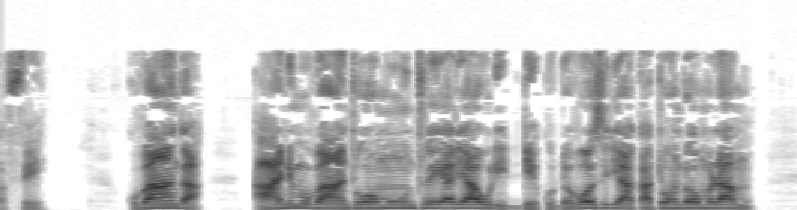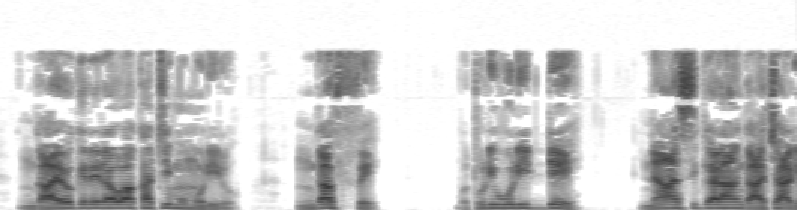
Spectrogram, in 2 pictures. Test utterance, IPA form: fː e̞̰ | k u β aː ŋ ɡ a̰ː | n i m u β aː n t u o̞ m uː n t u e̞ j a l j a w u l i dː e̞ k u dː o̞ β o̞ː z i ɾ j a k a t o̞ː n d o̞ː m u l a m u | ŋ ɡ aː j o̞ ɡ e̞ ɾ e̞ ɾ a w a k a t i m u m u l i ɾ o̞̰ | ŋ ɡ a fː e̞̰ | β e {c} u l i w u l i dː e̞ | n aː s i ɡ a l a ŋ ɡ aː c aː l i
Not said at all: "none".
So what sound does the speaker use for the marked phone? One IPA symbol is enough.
t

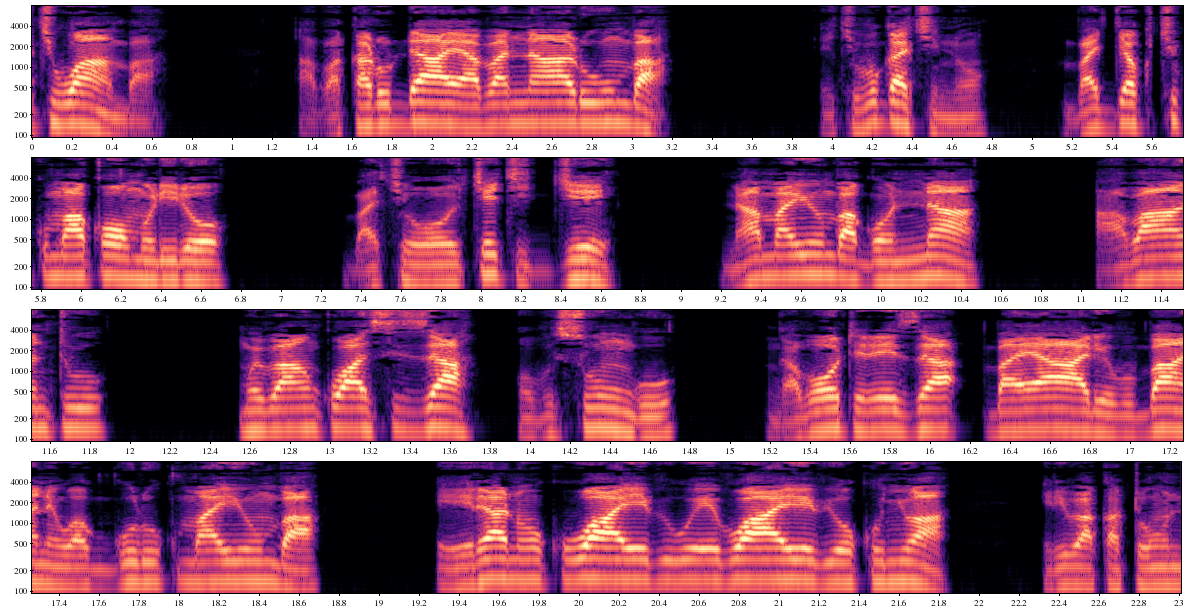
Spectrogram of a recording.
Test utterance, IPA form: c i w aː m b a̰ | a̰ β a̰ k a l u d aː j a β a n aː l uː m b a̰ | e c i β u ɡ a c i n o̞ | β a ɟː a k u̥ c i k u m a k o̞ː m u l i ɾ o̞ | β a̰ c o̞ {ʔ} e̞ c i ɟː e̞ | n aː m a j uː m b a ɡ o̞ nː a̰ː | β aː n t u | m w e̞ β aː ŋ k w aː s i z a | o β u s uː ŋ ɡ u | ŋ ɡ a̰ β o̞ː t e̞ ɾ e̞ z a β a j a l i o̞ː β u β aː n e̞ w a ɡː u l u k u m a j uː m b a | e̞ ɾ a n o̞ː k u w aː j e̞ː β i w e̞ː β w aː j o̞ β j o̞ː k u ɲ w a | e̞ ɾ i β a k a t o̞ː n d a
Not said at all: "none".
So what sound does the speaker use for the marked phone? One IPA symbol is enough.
c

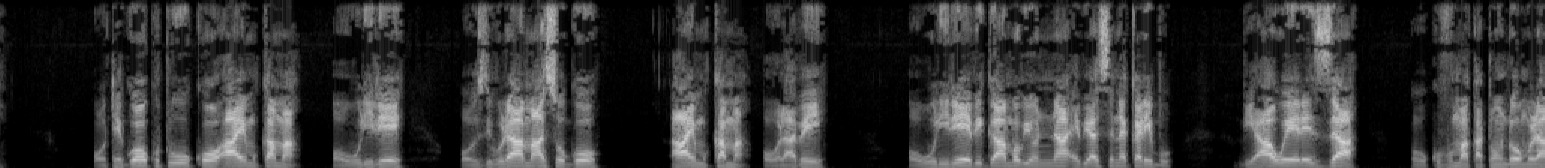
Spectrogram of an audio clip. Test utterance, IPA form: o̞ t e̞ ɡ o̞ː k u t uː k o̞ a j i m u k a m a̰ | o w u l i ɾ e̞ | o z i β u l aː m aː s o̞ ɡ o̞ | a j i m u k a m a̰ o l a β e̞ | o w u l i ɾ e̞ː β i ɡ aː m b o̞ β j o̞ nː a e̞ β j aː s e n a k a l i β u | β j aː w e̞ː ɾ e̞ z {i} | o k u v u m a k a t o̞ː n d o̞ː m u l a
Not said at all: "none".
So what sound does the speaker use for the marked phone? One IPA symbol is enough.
a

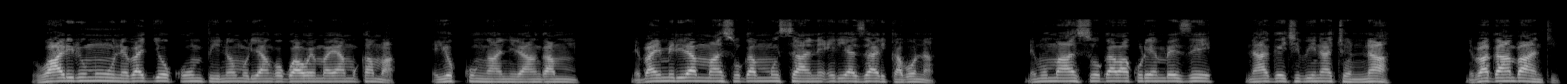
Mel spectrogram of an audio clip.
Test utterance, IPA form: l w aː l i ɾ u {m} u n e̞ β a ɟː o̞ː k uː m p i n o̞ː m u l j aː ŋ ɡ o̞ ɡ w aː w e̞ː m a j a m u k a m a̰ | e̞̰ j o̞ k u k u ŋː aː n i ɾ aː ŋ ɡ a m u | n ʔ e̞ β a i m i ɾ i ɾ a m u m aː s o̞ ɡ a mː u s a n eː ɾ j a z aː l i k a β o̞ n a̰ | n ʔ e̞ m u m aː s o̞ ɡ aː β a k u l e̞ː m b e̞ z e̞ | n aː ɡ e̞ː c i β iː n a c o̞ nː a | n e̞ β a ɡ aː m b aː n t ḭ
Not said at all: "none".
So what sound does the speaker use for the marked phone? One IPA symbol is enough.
m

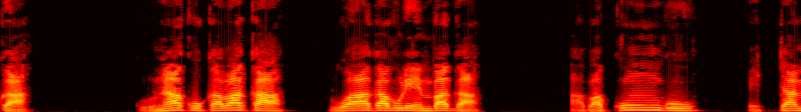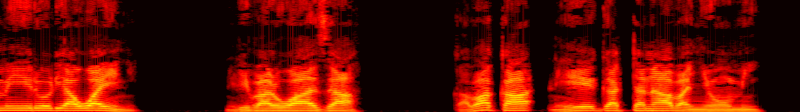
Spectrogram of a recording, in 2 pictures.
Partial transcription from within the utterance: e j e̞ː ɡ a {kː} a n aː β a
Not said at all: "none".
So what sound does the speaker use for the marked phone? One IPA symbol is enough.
tː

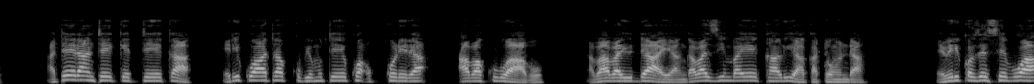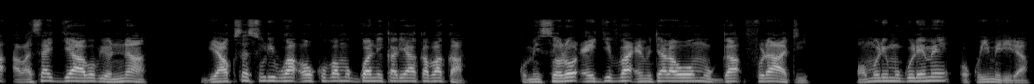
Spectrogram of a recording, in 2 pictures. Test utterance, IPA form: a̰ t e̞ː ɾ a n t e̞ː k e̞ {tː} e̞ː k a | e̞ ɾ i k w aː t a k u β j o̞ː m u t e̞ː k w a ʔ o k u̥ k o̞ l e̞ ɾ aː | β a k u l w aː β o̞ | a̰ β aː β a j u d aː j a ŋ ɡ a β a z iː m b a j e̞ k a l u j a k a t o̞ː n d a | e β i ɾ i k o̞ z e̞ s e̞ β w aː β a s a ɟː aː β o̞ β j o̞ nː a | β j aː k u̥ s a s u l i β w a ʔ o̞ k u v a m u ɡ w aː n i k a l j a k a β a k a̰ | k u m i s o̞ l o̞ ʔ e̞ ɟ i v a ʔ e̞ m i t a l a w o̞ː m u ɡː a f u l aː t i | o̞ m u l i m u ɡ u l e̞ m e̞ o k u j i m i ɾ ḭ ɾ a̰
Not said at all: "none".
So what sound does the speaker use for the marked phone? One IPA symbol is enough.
tː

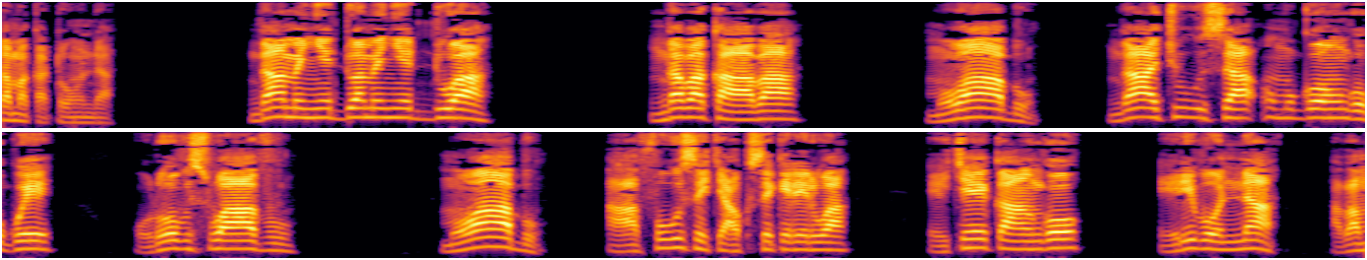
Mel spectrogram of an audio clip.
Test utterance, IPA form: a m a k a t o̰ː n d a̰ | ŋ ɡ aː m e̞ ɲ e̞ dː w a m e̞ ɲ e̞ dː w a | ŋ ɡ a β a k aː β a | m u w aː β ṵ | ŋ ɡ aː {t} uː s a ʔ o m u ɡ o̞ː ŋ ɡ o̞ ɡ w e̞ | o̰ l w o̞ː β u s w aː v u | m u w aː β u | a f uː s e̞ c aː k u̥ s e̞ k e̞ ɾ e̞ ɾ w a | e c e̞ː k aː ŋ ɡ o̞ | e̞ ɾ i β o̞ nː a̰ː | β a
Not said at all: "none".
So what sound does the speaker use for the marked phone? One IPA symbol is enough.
c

